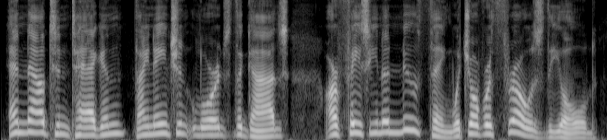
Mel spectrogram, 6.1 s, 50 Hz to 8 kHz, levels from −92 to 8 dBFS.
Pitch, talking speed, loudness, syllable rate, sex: 170 Hz, 170 wpm, -19 LUFS, 4.6 syllables/s, male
